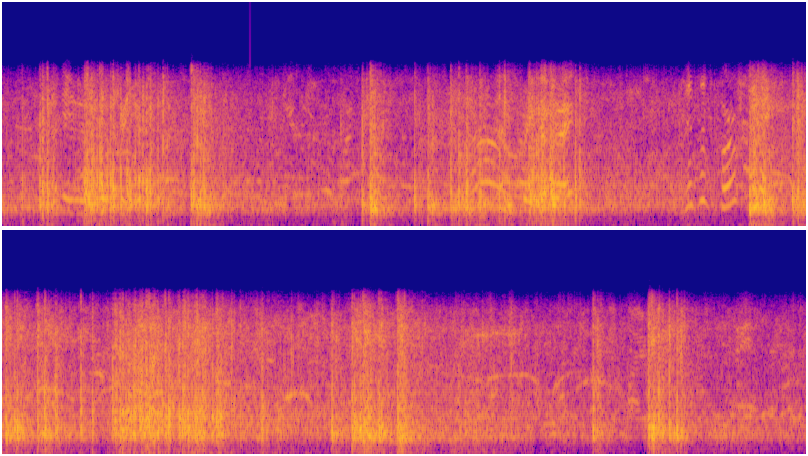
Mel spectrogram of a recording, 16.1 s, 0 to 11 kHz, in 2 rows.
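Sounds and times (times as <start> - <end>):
crowd chatter: 0.0 - 16.0
fireworks booming and crackling: 0.0 - 16.0.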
